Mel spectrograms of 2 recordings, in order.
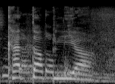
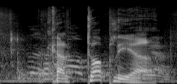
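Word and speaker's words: картопля: Kartoflia. Kartoflia. Kartoflia.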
